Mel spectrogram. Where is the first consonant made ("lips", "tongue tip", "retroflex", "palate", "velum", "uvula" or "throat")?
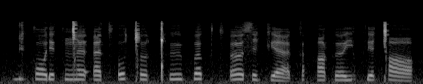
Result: velum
